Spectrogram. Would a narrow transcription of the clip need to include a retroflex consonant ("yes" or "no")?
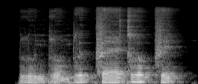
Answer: no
